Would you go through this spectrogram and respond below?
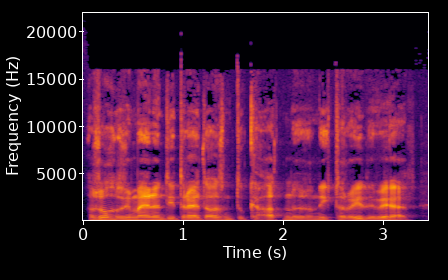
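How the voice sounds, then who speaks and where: Man as flustered old Austrian emperor, gravelly. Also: medium pitch, brisk, fairly bright tone. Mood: gallant. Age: older. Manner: blustering, colloquial.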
